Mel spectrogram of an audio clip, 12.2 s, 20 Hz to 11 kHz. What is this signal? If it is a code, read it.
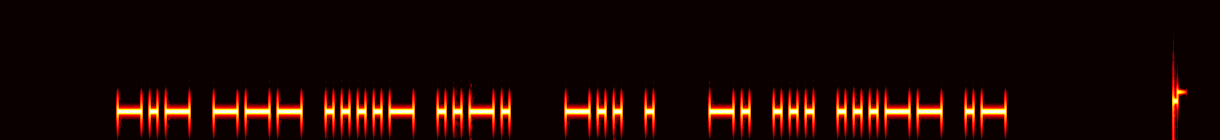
Morse code, heard as a keyed tone, about 15 wpm, 700 Hz. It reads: KO4F DE NS3A
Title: USA Callsign DE Callsign - 4 Characters - 15wpm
